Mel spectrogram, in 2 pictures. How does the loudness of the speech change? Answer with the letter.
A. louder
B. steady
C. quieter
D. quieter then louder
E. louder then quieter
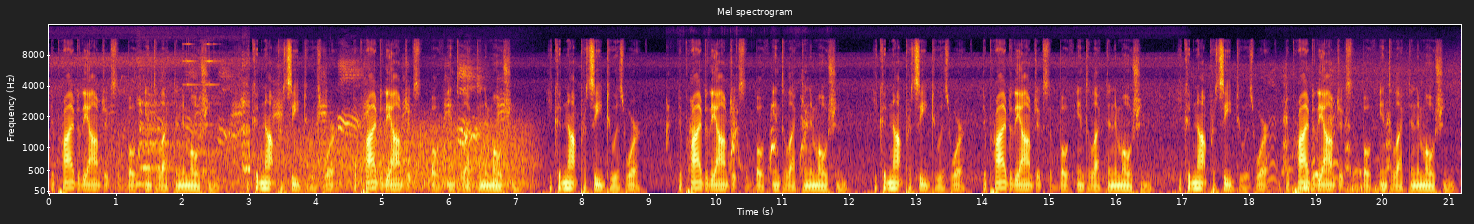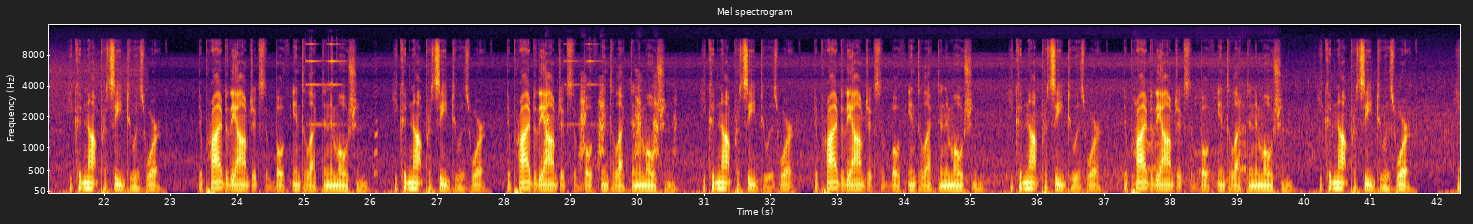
B.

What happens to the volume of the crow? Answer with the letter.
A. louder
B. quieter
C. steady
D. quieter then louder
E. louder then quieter
A.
